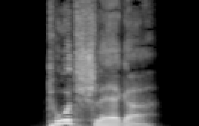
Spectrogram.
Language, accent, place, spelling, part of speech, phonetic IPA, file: German, Germany, Berlin, Totschläger, noun, [ˈtoːtˌʃlɛːɡɐ], De-Totschläger.ogg
- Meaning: 1. cudgel, blackjack, cosh 2. killer, manslaughterer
